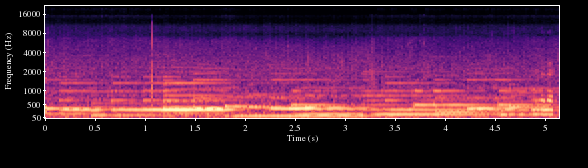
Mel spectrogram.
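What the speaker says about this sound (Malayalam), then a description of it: "പുറത്തൊക്കെ നല്ല കാറ്റും മഴയൊക്കെ ഉണ്ട്" Heavy rain with wind outside on a rainy morning, a steady dense hiss of falling water that runs through the whole stretch, with a faint tonal hum underneath.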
